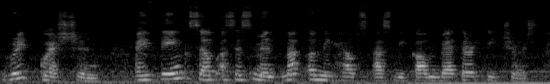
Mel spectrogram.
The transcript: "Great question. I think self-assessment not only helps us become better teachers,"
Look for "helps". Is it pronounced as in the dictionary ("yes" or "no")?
yes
